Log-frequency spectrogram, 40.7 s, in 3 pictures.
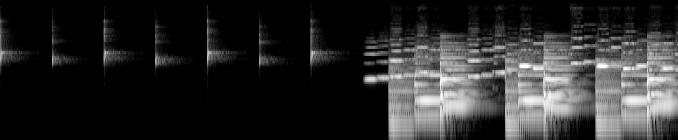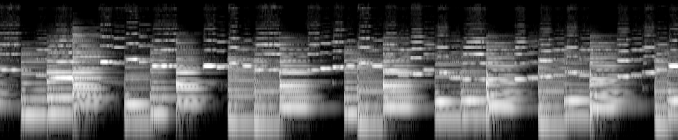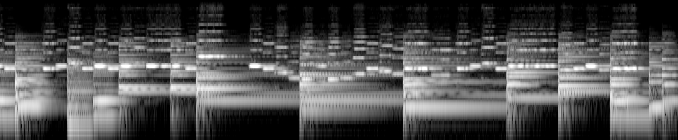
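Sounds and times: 
flute duet: 7.3s - 40.6s.

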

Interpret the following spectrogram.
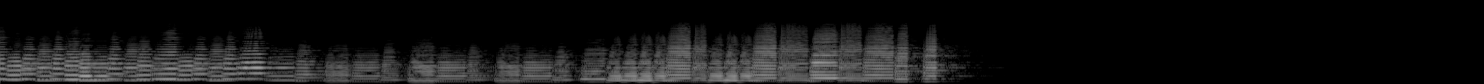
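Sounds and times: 
trombone duet: 0.0s - 9.4s.

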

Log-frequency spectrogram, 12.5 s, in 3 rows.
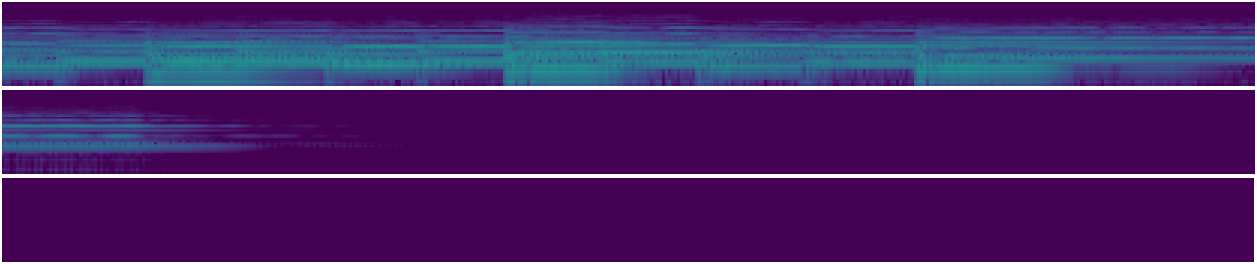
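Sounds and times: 
flute melody: 0.0s - 5.1s.

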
